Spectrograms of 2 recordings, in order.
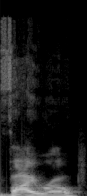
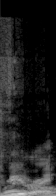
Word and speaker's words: Viro: So you could think Viro, but it's Viro.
